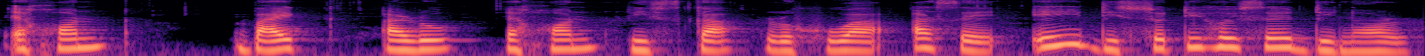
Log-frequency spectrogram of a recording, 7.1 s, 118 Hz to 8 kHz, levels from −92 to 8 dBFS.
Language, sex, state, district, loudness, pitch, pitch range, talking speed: Assamese, female, Assam, Kamrup Metropolitan, -18 LUFS, 200 Hz, 185-225 Hz, 90 wpm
